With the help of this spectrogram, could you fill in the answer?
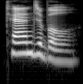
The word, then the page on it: tangible: tǽndʒəbl; タァンジボゥ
